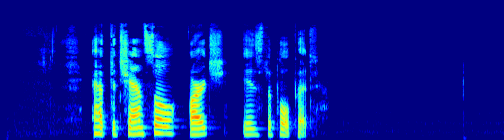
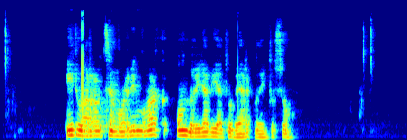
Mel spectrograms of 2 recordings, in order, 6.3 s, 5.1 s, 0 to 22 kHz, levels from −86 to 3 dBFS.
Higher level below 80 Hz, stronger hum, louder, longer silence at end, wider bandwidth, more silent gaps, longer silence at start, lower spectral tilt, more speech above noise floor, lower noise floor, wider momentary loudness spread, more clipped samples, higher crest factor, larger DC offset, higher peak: second, -84 dBFS vs -54 dBFS; neither; second, -27 LUFS vs -19 LUFS; first, 2.5 s vs 1.45 s; second, 11.5 kHz vs 15.5 kHz; neither; first, 1.15 s vs 0.8 s; second, -4 dB/octave vs -7 dB/octave; about the same, 56 dB vs 57 dB; first, -82 dBFS vs -75 dBFS; first, 14 LU vs 11 LU; neither; first, 24 dB vs 18 dB; neither; second, -6 dBFS vs -2 dBFS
